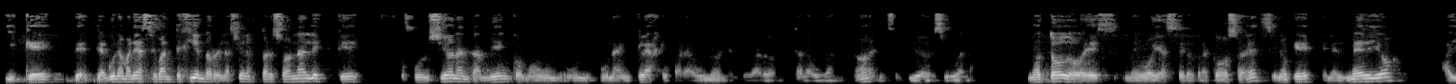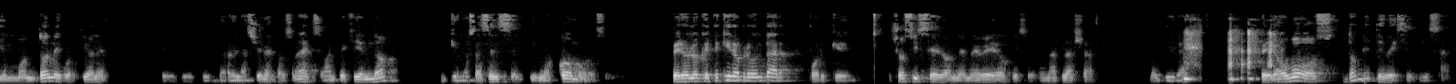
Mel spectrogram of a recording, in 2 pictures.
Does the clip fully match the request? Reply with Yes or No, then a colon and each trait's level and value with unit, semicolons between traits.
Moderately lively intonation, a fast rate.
No: wide, 6.6 semitones; fast, 200 wpm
